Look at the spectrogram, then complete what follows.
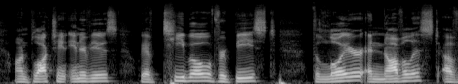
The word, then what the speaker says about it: Thibault Verbiest: network and today on blockchain interviews we have tebow ver beast the lawyer and novelist of multiple books welcome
